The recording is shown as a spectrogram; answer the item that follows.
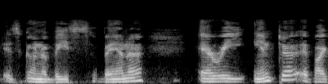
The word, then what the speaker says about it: Arienta: Now, Arienta, Savannah, first I want to ask you, is did I get the pronunciation right on the name? You did, Arienta. Arienta, perfect.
